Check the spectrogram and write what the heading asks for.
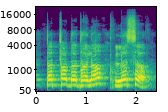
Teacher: जिभेचा शेंडा जर तुझ्या वरचा शेंडा दाताच्या मागच्या बाजूला जाऊन लागला तर त्याला म्हणायचं दंत्य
